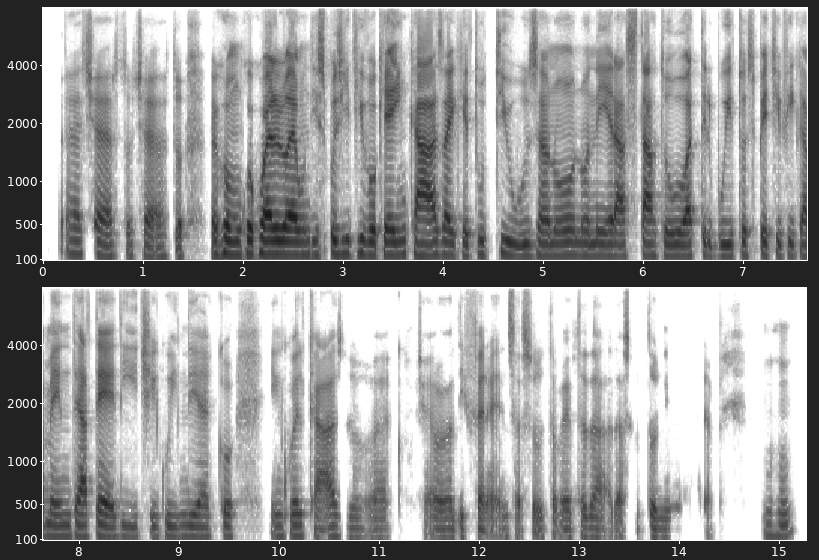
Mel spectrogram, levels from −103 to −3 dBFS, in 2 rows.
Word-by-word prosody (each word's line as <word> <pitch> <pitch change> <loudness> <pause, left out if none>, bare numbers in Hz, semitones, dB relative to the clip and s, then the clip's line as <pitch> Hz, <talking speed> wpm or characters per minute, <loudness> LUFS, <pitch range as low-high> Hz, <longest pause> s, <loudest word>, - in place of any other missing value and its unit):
Eh 155 0 -5
certo, 135 -3 -4
certo. 125 -1 -4 0.2
Beh - - -1
comunque 155 -1 +4
quello 155 -1 +9
è 150 - +10
un 145 0 +3
dispositivo 155 0 +1
che 150 - +3
è - - +7
in 145 +1 +3
casa 145 0 +5
e 140 - +3
che 135 0 -3
tutti 155 +3 -5
usano, 140 0 0
non 140 -1 -2
era 140 -1 +2
stato 135 0 0
attribuito 135 +1 -1
specificamente 135 -2 -2
a 130 - +3
te 130 -2 +3
dici, 125 -1 -10
quindi 130 +1 -7
ecco 125 +1 -6 0.4
in 130 - -9
quel 130 +1 -5
caso 120 -3 -7
ecco 110 0 -15
c'era 110 - -10
una 110 +1 -6
differenza - - -8
assolutamente 110 +2 -9
da 115 -2 -6
da - - -9
sottolineare. 475 +1 -10 0.7
Mh-mh. 135 0 -10
135 Hz, 155 wpm, -23 LUFS, 130-145 Hz, 0.7 s, è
